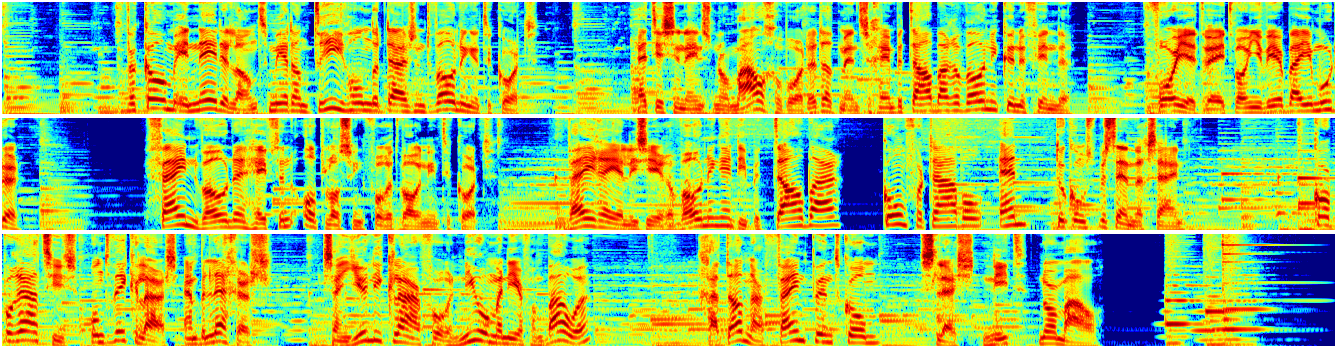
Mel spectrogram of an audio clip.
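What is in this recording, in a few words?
Dutch, male, commercial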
